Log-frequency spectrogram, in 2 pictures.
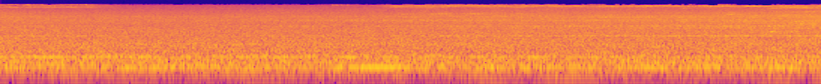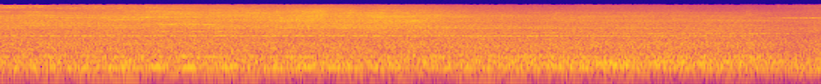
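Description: Shinkansen trains moving slowly along the platform: a steady rumble of wheels on rail under a low, even motor hum, with a hiss that grows brighter about two-thirds of the way through.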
